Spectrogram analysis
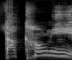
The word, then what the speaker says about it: Falcone: Falcone is the correct Italian pronunciation, while Falonee is the Americanized version. So, uh, whoopsies. Actually, no. Falconee is how it's been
